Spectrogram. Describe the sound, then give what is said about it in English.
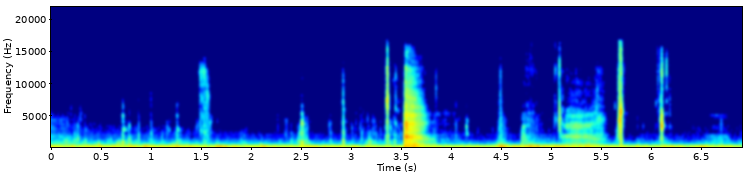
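Slurping first sips of the day of hot coffee, a couple of short airy pulls with small mouth clicks, set against a steady low rumble of a running car; no one speaks. “I'm trying to write it out, but first sip of coffee of the day, here we go.”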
